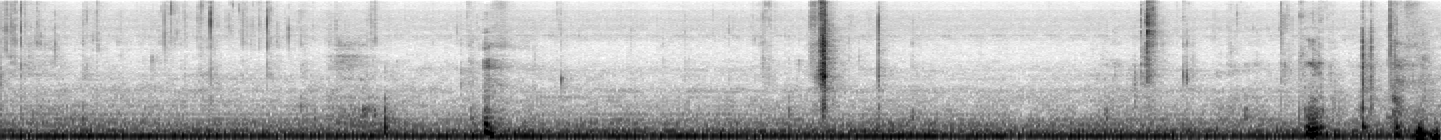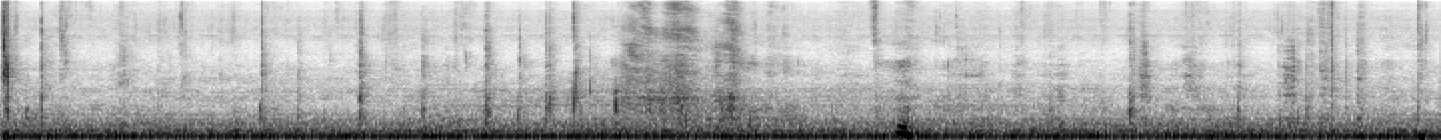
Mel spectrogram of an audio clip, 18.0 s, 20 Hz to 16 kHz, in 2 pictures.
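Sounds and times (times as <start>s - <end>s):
low room hum: 0.0s - 18.0s
person chewing with wet smacks: 6.8s - 18.0s.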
